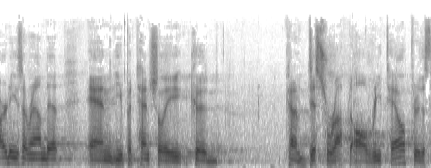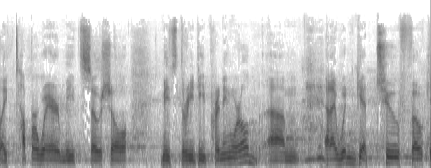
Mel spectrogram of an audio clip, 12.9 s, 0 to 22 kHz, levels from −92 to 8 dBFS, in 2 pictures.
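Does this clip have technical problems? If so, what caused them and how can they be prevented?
No, there are no technical faults to hear in this clip. With nothing having gone wrong, there is no cause to trace and nothing that needs preventing.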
